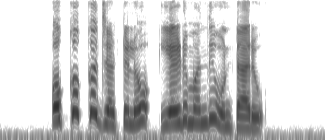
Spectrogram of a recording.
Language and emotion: Telugu, neutral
